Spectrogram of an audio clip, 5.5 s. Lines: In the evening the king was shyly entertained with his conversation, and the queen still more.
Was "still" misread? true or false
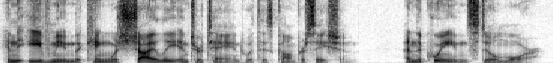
false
